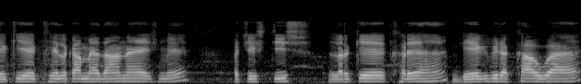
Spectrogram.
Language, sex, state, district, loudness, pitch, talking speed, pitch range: Hindi, male, Bihar, Muzaffarpur, -24 LUFS, 135 Hz, 175 wpm, 135-140 Hz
